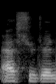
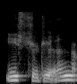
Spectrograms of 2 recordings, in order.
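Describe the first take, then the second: First: The word is said the American way. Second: The word is said the British way.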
